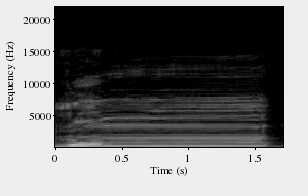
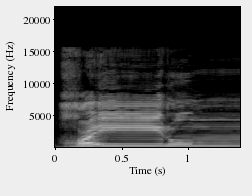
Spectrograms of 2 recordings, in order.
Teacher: منہ بند کر کے ناک میں سے جو آواز نکلی ہے یہ غنہ ہے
